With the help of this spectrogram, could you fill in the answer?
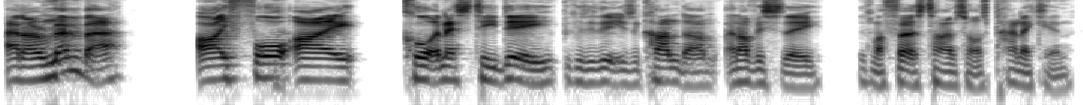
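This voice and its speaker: A man's voice: mid-range voice, a little fast, a bit bright. A man in his thirties, a comedian co-hosting a podcast, telling self-mocking stories with frequent laughter. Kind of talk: casual chat.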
